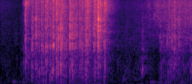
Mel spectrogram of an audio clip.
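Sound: shuffling tarot cards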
